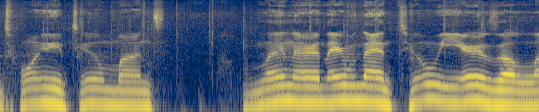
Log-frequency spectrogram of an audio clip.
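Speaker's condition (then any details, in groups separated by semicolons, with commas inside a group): ALS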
